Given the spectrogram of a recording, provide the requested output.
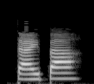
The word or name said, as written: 大巴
